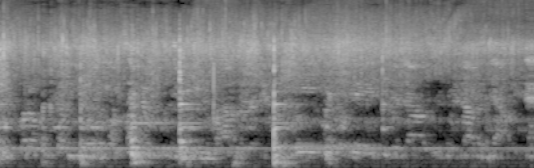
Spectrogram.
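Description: Onions and spices sizzling in hot oil in a cast-iron pot, stirred with a wooden spatula that knocks sharply against the pot three times.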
